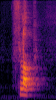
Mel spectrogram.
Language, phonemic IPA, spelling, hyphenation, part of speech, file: Dutch, /flɑp/, flap, flap, noun, Nl-flap.ogg
- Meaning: 1. flap (something flexible that is loose) 2. banknote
